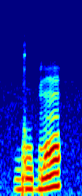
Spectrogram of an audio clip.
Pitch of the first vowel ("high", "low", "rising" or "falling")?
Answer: low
